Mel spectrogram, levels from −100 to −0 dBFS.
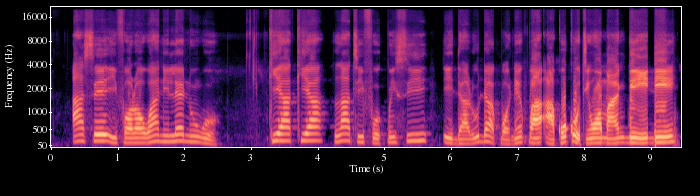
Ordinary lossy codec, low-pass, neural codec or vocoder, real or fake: none; none; autoencoder, 48 kHz, 128 numbers a frame, DAC-VAE, trained on Japanese speech; fake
